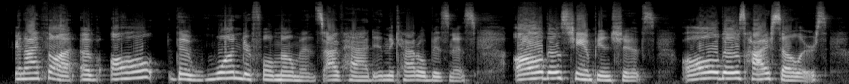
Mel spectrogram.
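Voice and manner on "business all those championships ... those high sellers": ordinary talk, nothing marked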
